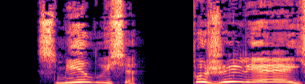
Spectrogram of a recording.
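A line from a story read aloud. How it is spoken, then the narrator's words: Old man moaning. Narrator (Russian): стонал старик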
